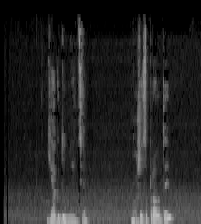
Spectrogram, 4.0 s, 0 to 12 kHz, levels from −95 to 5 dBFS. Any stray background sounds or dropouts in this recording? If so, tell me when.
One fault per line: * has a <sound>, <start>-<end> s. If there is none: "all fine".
all fine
